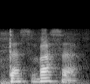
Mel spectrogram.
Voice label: "Wasser", German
